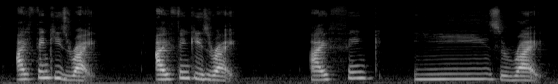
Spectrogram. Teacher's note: There's no H happening here. I thinky thinky Kind of sounds like you're saying thinky.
